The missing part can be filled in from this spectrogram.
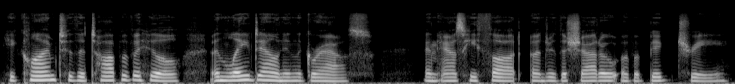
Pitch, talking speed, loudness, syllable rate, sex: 175 Hz, 205 wpm, -19 LUFS, 4.4 syllables/s, female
